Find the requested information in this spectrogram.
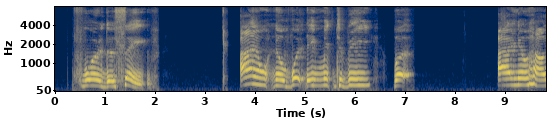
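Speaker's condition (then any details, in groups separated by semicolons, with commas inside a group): Cerebral palsy; several unnoticed strokes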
